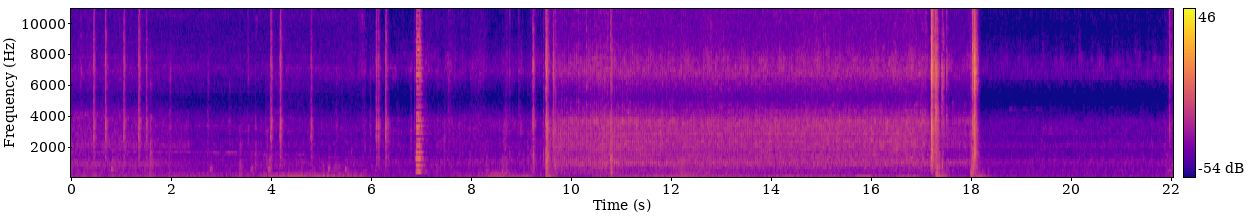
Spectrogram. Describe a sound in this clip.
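A car engine hums, heard from inside the cabin.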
